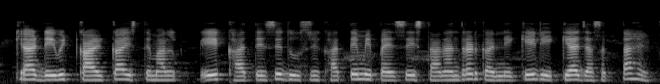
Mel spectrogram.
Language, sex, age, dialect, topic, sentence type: Hindi, female, 18-24, Awadhi Bundeli, banking, question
